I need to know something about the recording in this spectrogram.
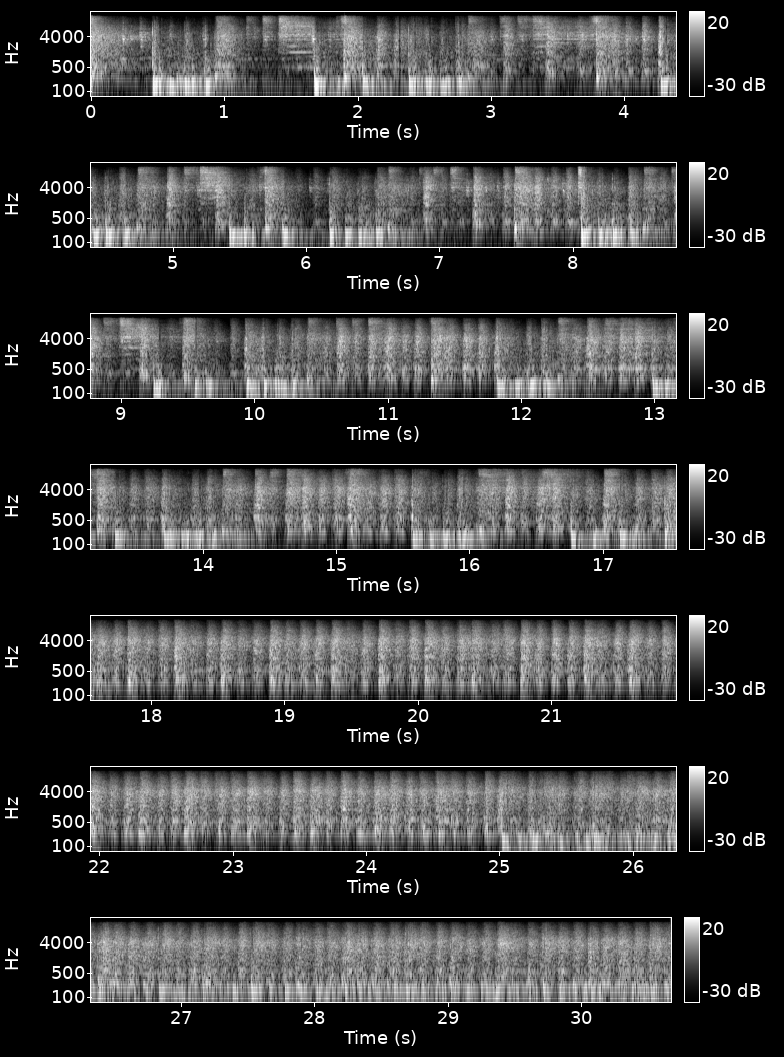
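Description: A drumline of snare drums and a bass drum playing, the strokes and low bass hits standing apart at first, then merging about halfway through into a dense, continuous stretch of fast playing.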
